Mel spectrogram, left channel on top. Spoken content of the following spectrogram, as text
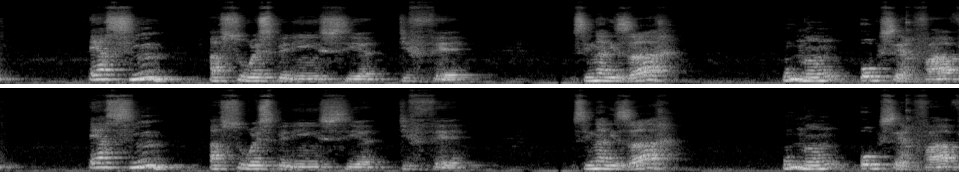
É assim a sua experiência de fé. Sinalizar o não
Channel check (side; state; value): both; normal; correlation 0.56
